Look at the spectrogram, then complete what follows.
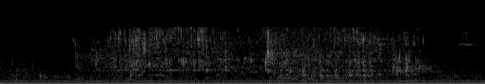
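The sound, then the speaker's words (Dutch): Water is poured into a baptismal font before a baptism, a steady splashing trickle that runs for several seconds, moderately loud, over a faint low electrical hum, with no talking. “Zou het water erin gieten?”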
